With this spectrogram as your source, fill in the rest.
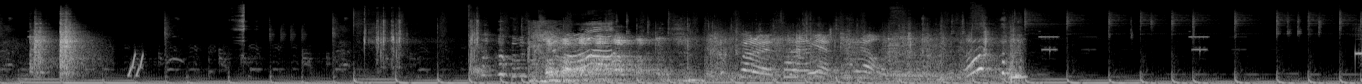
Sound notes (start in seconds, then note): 4.7 burst out in laughter; 9.5 laughing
